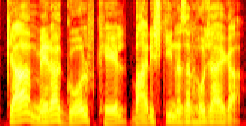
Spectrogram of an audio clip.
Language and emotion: Urdu, neutral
